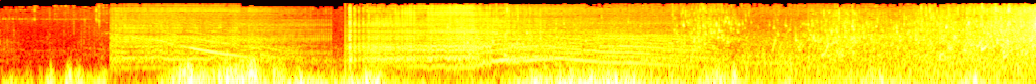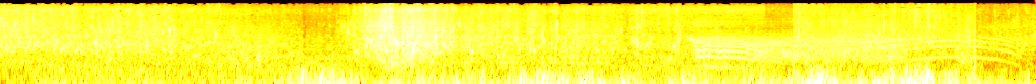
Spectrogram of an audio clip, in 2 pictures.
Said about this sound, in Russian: Вы слышите, как скрипят арктические льдины на побережье одного из фьордов на острове Шпицберген.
